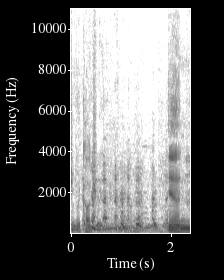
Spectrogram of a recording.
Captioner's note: laughter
